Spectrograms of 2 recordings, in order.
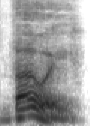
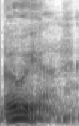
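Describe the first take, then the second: First: The name is said the non-Scottish way. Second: The name is said the Scottish way. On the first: "I always thought it was Bowie" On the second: "nobody in Scotland pronounces it like that. Pronounce it Bowie"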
